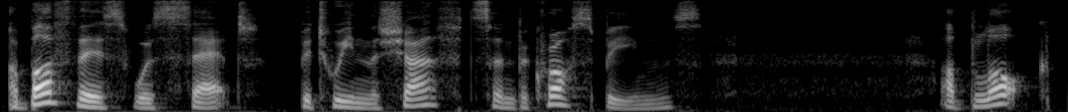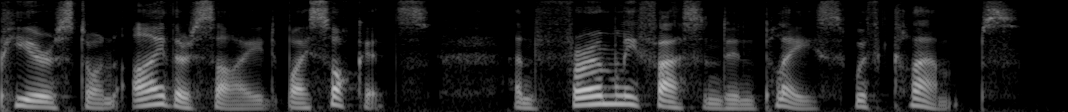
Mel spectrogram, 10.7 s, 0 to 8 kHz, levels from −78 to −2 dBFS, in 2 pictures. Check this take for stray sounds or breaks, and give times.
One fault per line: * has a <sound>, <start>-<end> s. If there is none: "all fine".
all fine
